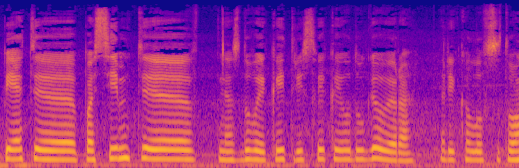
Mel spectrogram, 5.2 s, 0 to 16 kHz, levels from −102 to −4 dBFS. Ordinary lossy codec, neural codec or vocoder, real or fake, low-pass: MP3, 64 kbps; none; real; 14.4 kHz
